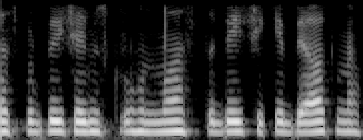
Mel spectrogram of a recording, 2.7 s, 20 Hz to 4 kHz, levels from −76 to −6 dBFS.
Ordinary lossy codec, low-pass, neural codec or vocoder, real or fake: none; 3.6 kHz; none; real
